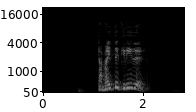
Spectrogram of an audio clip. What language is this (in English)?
Occitan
